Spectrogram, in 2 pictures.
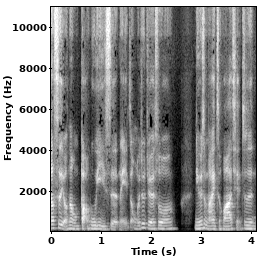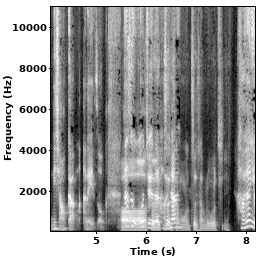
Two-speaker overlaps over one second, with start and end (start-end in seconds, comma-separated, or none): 5.5-6.8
